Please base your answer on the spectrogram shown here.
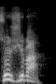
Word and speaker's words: Tsushima: G of sushima okay and that's how you pronounce it by the way it's sushima so anyways the point is this if I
